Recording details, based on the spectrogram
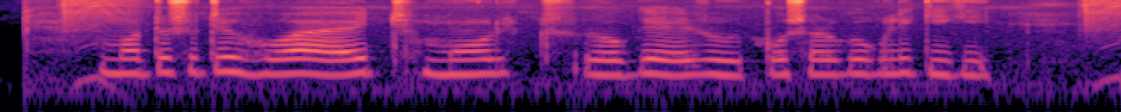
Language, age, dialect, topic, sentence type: Bengali, <18, Rajbangshi, agriculture, question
